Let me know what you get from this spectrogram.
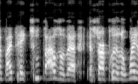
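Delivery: ordinary talk, nothing marked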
